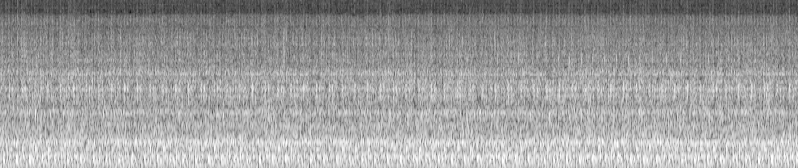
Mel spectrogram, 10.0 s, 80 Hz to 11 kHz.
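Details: 2008 Ford Fiesta van 1.6 diesel with crank-no-start and P0698 sensor reference voltage code; running with a safety pin bridging the 5 V reference between the crank sensor and the EGR potentiometer. Steady idle with an even clatter, no stumbling or knocks. Normal idle.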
